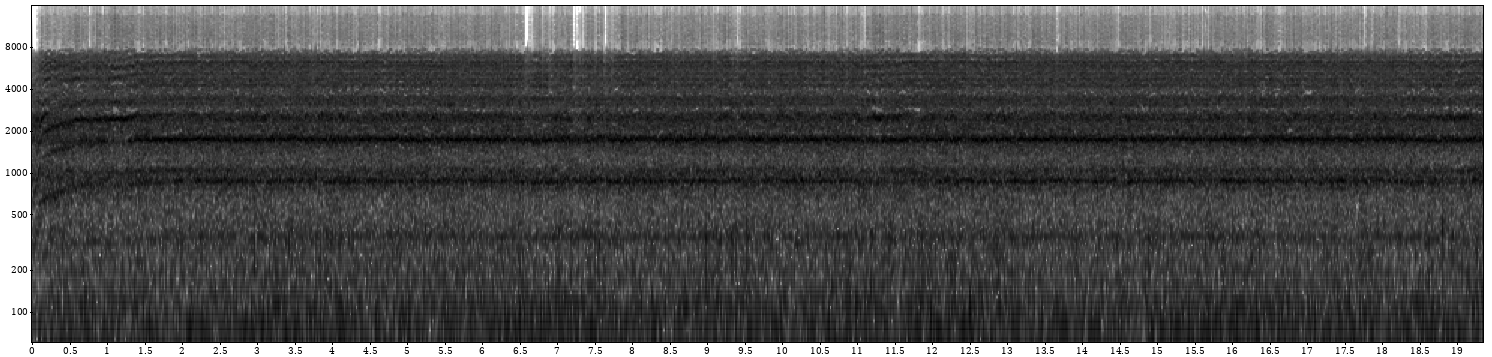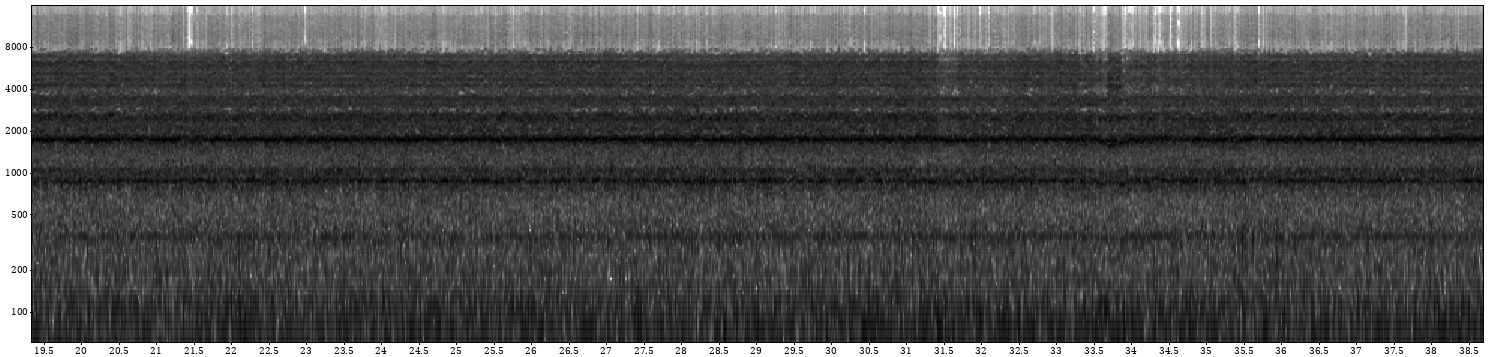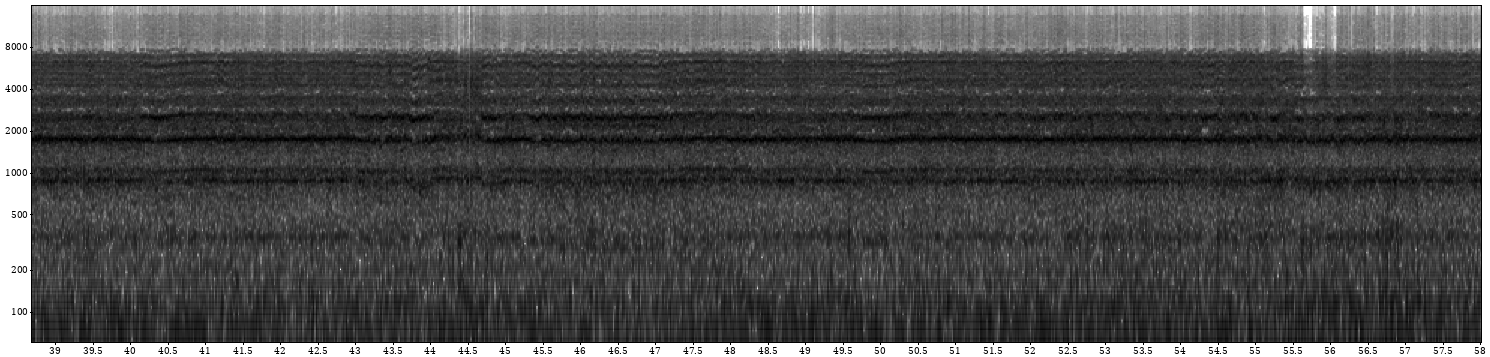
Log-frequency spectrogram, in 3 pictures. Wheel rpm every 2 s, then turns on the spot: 210, 230, 230, 230, 230, 230, 240, 230, 230, 230, 230, 230, 240, 230, 230, 230, 230, 230, 240, 230, 230, 230, 220, 220, 230, 230, 230, 230, 230.
none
